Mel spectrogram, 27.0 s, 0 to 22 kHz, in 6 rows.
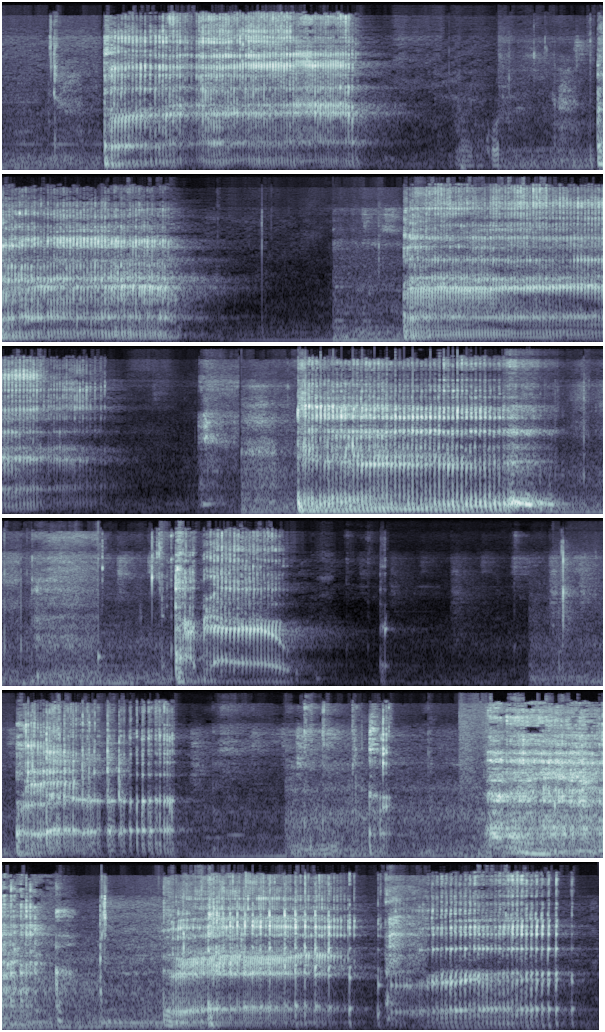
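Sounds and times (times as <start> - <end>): girl burping: 11.2 - 13.3, 18.2 - 19.4, 21.6 - 23.1, 23.8 - 27.0.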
